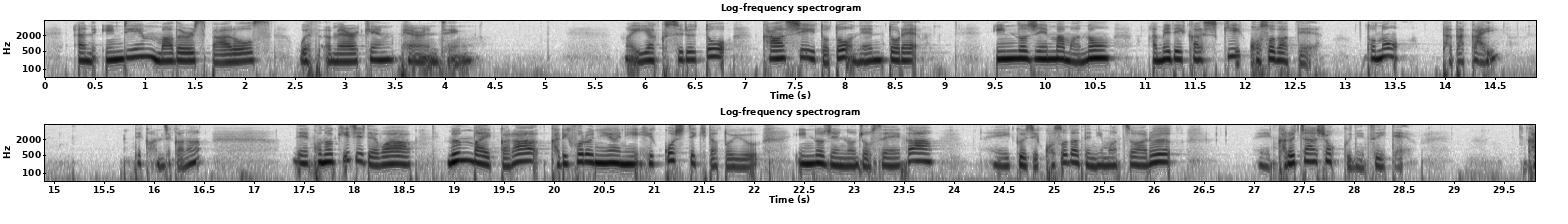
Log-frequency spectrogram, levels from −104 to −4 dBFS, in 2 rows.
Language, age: Japanese, 10-29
